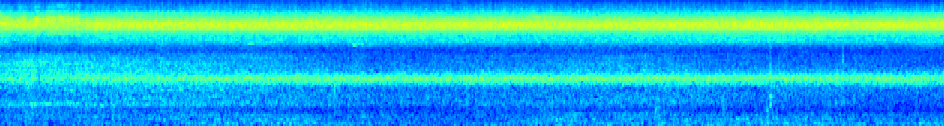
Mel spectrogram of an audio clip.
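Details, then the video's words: A long, unbroken cicada drone: intense high buzzing layered over a lower steady hum, slightly shifting in tone early on, then continuing evenly for over twelve seconds. "Cicadas (Cicadoidea), turn on the voice to max.!"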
